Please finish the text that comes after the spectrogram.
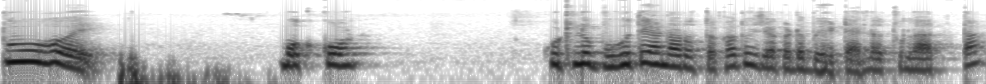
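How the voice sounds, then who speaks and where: A shrill, nagging mother raises her voice in an audio storybook, played by a woman narrator. Her tone is mellow and gravelly under the loudness. The recording sounds slightly dull. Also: animated, normal speed, full character voice. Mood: scolding. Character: stern fed-up middle-aged mother, scolding.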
